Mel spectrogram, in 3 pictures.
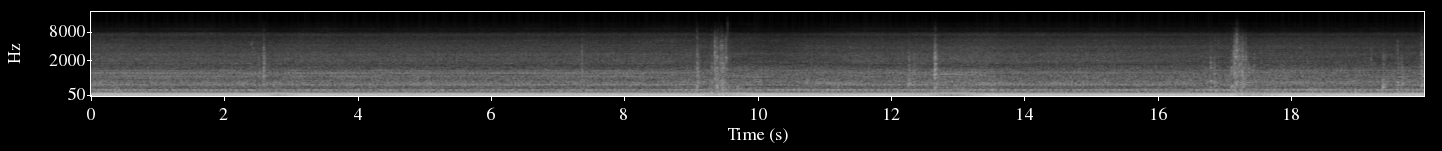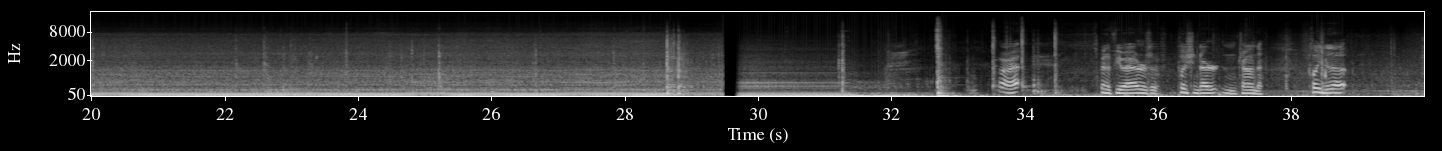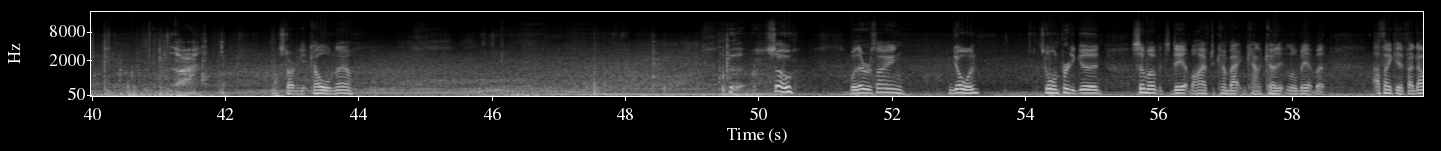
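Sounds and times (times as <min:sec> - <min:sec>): diesel engine under load: 0:00.0 - 0:59.9.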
